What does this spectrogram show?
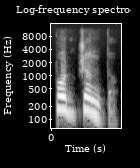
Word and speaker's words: পর্যন্ত: ২০০৭ সালের আগস্ট থেকে অক্টোবর পর্যন্ত মিয়ানমারে পর্যন্ত না, সামরিক উচ্চারণটা হবে পর্যন্ত। ওকার। হ্যাঁ, পর্যন্ত।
